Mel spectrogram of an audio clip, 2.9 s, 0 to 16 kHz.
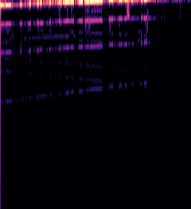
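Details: Pulsed high tones sweeping downward in pitch, then fading out: a hearing test sweep where on-screen ear-age numbers drop from 85, and the point where the tone stops being heard marks hearing range.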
